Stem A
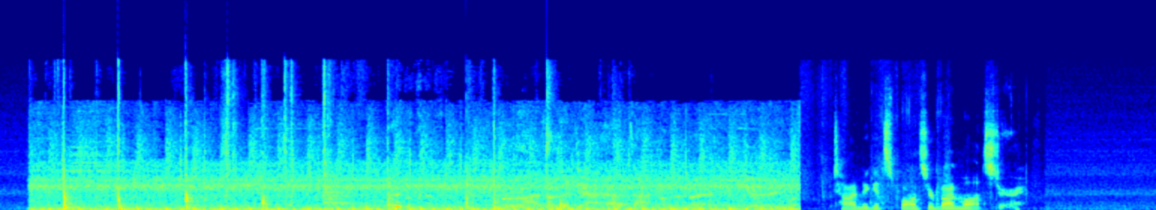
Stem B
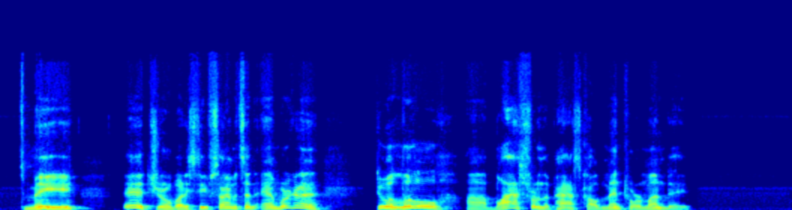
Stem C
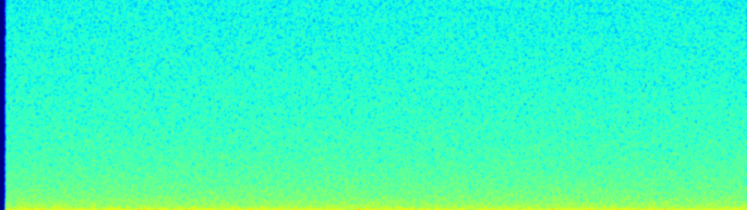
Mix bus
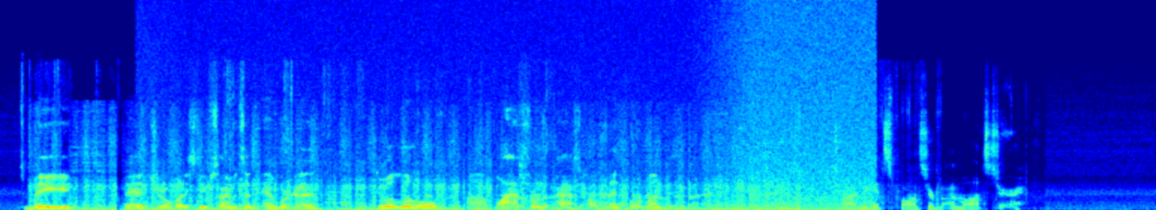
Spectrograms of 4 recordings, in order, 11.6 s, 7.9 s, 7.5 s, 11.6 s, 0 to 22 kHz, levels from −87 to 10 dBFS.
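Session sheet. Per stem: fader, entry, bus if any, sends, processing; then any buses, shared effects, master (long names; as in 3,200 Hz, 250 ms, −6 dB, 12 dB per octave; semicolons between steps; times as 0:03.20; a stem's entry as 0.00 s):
−4.0 dB, 0.00 s, no send, compressor whose output falls as the input rises −30 dBFS, ratio −0.5; parametric band 3,700 Hz −11 dB 1.2 octaves
0.0 dB, 0.00 s, no send, high-pass filter 170 Hz
−12.0 dB, 1.30 s, no send, automatic ducking −13 dB, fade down 1.90 s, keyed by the second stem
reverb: not used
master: no processing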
